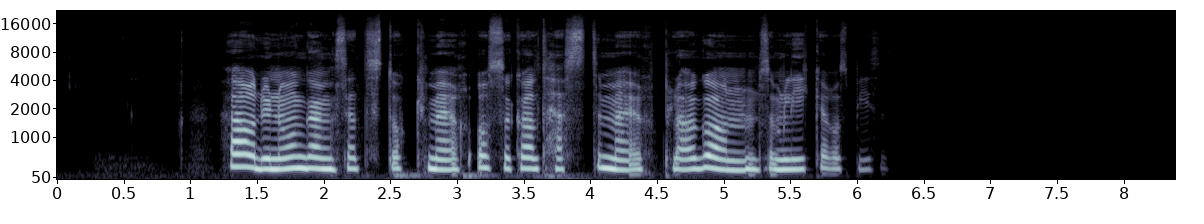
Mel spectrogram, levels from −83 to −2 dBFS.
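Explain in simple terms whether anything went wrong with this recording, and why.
Nothing went wrong here.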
